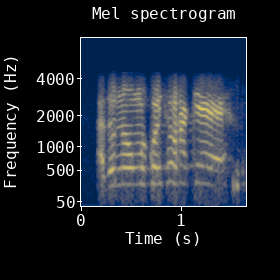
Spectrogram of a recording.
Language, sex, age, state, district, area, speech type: Manipuri, female, 60+, Manipur, Churachandpur, urban, conversation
